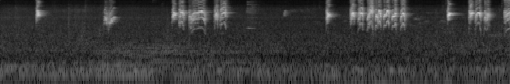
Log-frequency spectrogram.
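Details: Crimson sunbird (sogon) singing. Very high, thin, sharp chirps come singly at first, then in fast clustered bursts of tinny notes. A steady low hum runs underneath.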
